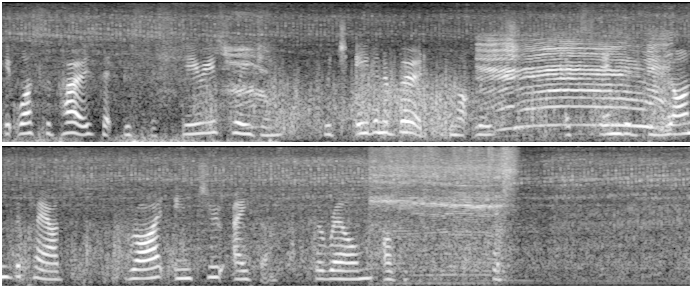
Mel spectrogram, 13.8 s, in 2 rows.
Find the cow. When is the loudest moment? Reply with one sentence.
The volume of the cow peaks at 6 seconds.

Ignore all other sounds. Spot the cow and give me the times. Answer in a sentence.
You can hear the cow from 1.5 to 2.8 s, from 4.7 to 6.8 s and from 10.6 to 12.1 s.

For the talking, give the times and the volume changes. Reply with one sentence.
The talking can be heard from 0.0 to 10.9 s, at a steady volume.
